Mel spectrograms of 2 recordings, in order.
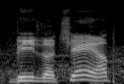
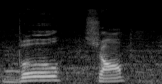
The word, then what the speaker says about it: Beauchamp: Okay, I believe this is Kaylee well, it's a French pronunciation. I told her I'd pronounce it Be the Champ, but it's Beauchamp, I believe is her name.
